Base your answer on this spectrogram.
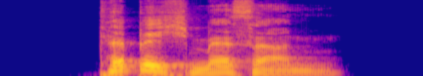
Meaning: dative plural of Teppichmesser
- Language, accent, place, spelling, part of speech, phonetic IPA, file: German, Germany, Berlin, Teppichmessern, noun, [ˈtɛpɪçˌmɛsɐn], De-Teppichmessern.ogg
